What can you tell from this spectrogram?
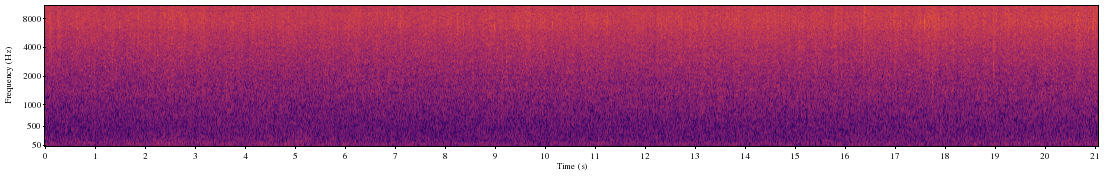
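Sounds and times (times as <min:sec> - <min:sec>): steady rain falling: 0:00.0 - 0:21.0.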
